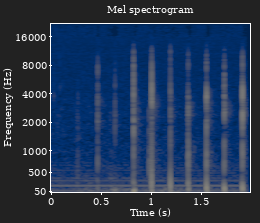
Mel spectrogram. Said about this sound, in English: I don't know how clapping sounds on this thing, but that probably was awful.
